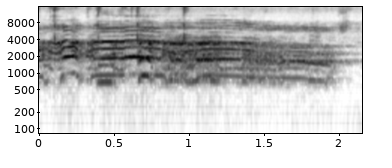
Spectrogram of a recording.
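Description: A rooster crowing: one long crow of about two seconds, dipping slightly in pitch towards its end.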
